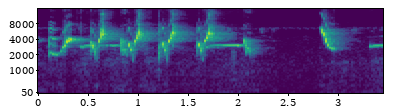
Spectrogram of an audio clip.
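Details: Long-tailed shrike song meant to make a silent shrike sing: fast series of rising, looping whistled notes about four per second, a short gap, then a sharp downward swoop and a level whistle.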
